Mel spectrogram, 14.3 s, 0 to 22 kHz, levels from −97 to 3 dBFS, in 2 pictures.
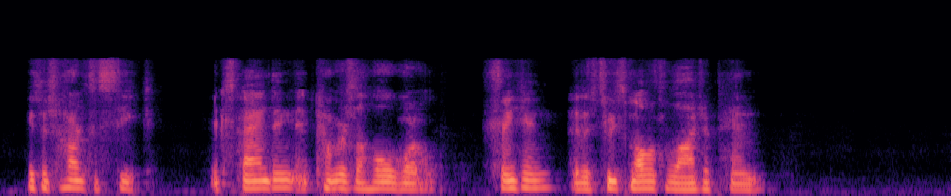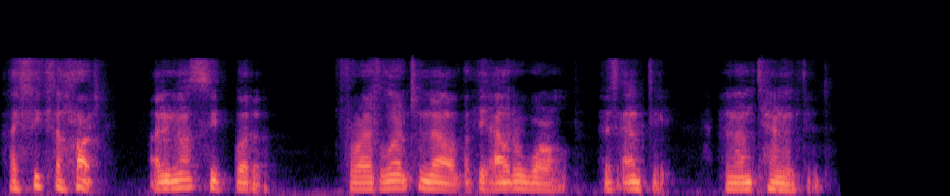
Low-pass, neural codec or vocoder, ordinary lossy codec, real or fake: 7.2 kHz; codec, 32 kHz, 1.9 kbps, SNAC; AAC, 32 kbps; fake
